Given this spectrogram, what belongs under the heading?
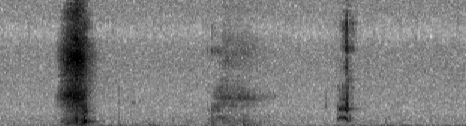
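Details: Hiccups induced by drinking lots of water; the bloated, tight stomach makes them quieter, and they are hurting the chest and throat. A sharp burst followed by two softer catches in a quiet room.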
